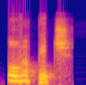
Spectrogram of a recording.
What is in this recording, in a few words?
"overpitch", Indian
